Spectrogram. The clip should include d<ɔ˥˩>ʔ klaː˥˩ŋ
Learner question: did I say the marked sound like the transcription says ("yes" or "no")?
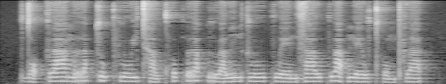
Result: no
